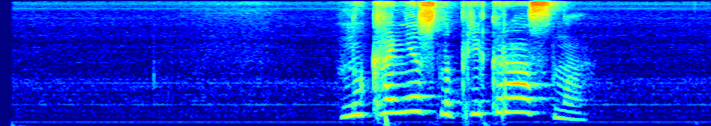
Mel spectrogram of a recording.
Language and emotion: Russian, positive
